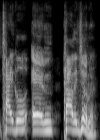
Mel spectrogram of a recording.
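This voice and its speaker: Brash, profane man with a high voice. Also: lively intonation, creaky, no room sound, clean studio sound. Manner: brash, profane and quick to agree. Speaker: podcast co-host. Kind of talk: casual chat.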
